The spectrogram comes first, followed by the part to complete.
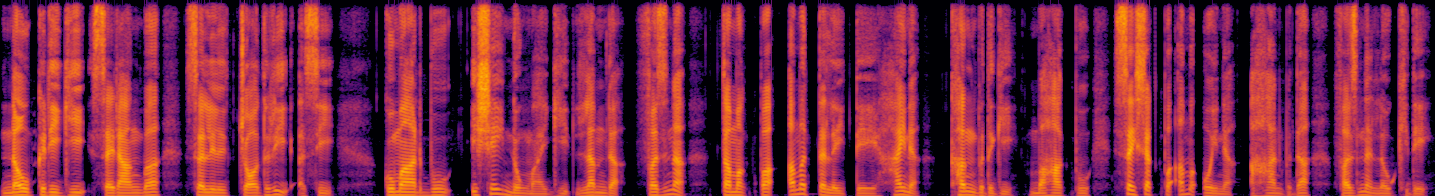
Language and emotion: Manipuri, neutral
